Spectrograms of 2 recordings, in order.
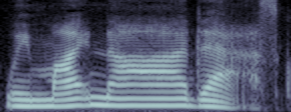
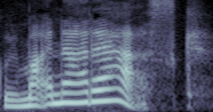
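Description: First: Slow "might not ask", linked with a d sound; slowed model with t tapped in "not ask". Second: Higher, quicker "might not ask", smoothly linked; natural-speed "might not ask", t as d; fast might not. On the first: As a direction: draw out "not", then "dask". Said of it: "The T sounds like a D there". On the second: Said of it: "Might not is very fast". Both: Shown as a demonstration.

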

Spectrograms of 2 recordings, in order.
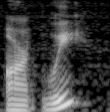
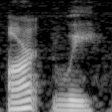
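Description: First: "Aren't we" with held T, rising end; rising intonation. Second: "Aren't we" falling at the end; falling intonation. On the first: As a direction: let "we" swing up as a question. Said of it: "That T is held inside of the mouth". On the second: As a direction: stress "Aren't", drop on "we". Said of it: "let the intonation fall down". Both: Shown as a demonstration.

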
